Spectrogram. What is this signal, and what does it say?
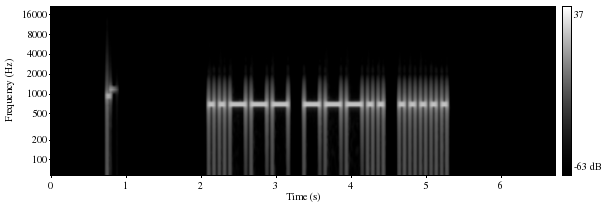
Morse code, heard as a keyed tone, about 17 wpm, 700 Hz. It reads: 285
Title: Common Cut Numbers - 3-Digit 17wpm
